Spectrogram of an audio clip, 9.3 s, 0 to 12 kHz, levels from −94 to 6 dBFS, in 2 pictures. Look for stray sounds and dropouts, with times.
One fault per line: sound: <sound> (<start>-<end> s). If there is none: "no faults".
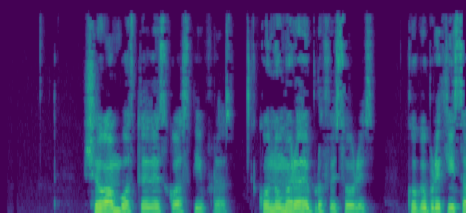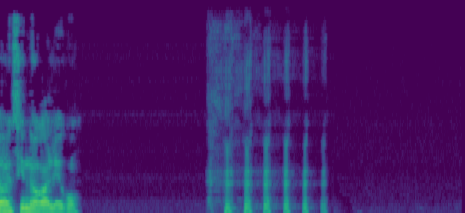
sound: laugh (6.7-8.0 s)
